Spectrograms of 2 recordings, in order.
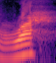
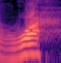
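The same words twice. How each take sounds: First: The vowel is said with unrounded lips. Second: The vowel is said with rounded lips. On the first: The vowel is a fatha. The speaker calls it right. "watch out with this fatha" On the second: The vowel sounds like a dhamma. The speaker calls it wrong. "Don't make your lips round when you pronounce it. So don't say"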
